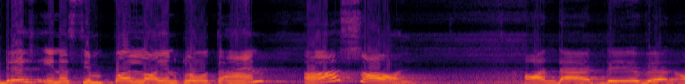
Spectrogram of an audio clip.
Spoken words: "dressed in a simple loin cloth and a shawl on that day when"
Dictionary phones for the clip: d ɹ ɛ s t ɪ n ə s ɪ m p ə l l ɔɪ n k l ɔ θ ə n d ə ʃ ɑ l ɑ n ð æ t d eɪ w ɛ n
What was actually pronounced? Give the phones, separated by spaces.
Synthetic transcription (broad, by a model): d ɹ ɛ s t ɪ n ə s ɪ m p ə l l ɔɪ n k l ɔ t ə n d ə s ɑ l ɑ n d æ t d eɪ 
